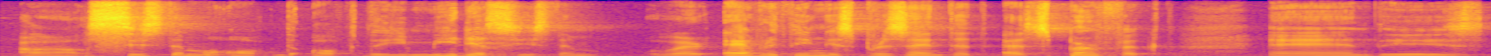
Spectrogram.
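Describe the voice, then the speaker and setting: A woman, a Portuguese speaker, giving an earnest panel talk in English with many pauses. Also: extremely low pitch, a little hiss or hum. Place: art gallery talk before an audience.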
